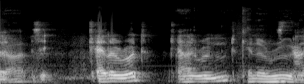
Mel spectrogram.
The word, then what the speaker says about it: Kennerüd: Kennerüd is, I think, Skycaptain. how I'd pronounce it, but I mean, I'm not German. Yeah, That's an umlaut over the U there.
